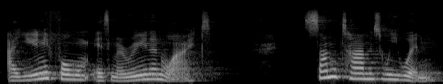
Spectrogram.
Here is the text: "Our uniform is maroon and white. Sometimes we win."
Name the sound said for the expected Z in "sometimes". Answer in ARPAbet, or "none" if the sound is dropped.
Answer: Z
